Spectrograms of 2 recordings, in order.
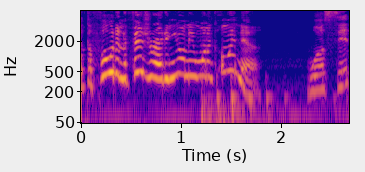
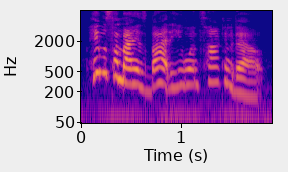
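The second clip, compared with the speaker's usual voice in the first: ordinary talk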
